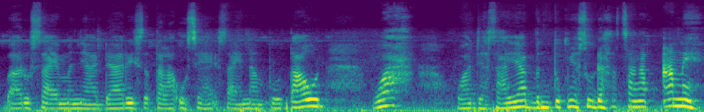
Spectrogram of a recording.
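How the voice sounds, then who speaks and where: At a moderate pace, a woman speaks at medium pitch with lively intonation. Audible room echo surrounds her voice. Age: 60s. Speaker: beauty content creator. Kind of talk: tutorial. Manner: halting.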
